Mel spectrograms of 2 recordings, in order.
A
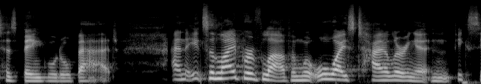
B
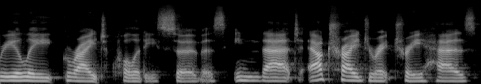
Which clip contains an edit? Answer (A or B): A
